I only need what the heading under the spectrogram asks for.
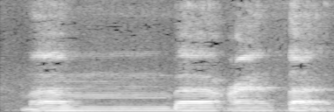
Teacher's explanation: sa-nya ujung lidah keluarin, tempelin ke gigi atas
